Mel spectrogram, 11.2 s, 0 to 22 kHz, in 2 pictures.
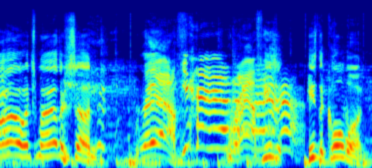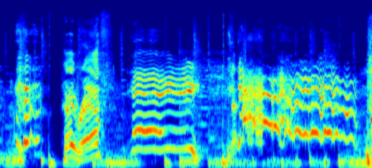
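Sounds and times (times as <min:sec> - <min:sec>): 
speech: 0:00.5 - 0:09.9
loud high-pitched wavering scream: 0:09.1 - 0:11.0.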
